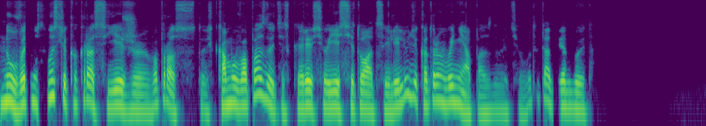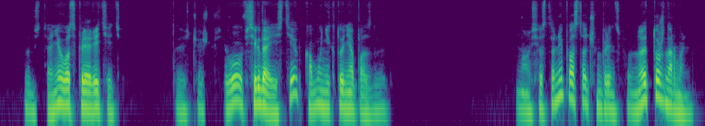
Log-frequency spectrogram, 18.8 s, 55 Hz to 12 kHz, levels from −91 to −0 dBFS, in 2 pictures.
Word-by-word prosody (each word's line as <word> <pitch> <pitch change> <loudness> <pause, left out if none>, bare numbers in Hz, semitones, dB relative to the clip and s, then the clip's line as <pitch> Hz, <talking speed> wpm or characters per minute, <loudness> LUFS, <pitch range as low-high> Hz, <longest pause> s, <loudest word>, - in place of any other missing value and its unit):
Ну, 155 -1 +4
в 125 - +3
этом 150 +1 +2
смысле 185 +2 -1
как 140 - -8
раз 130 - +1
есть 125 -2 +2
же 110 -1 -3
вопрос: 110 -4 -3
то 115 - -11
есть 100 -2 -12
к - - -45
кому 140 +3 +3
вы 135 0 +4
опаздываете. 135 - 0
Скорее 115 +6 +2
всего, 120 +3 -3
есть 120 -3 +2
ситуации 110 -2 0
или 120 +4 +1
люди, 185 +5 -1
к - - -18
которым 150 +3 +1
вы 150 +1 +3
не 140 -5 -1
опаздываете. 100 +1 -8
Вот 120 - -14
это 170 -1 -4
ответ 125 -4 -1
будет. 115 -3 -4 1.9
То 115 - -10
есть 105 -2 -12
они 110 +7 -1
у 140 - +5
вас 135 -1 +5
в - - -37
приоритете. 115 -6 +2 0.7
То 105 - -15
есть 100 0 -12
чаще 110 -2 -15
всего 140 +6 0
всегда 135 0 +5
есть 100 -1 -3
те, 210 +3 +1
к - - -26
кому 120 +3 -4
никто 120 +1 -1
не 115 - 0
опаздывает. 100 -1 -6 1.7
Ну, 110 -2 -8
а - - -6
все 105 +4 -6
остальные 145 - -2
по 180 - +4
остаточному 130 -7 -3
принципу. 115 -1 -5
Ну 110 +6 -1
это 170 0 +4
тоже 190 -7 +3
нормально. 100 -7 -2
120 Hz, 190 wpm, -23 LUFS, 105-140 Hz, 1.9 s, у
